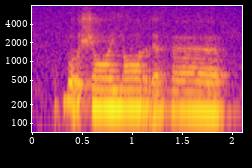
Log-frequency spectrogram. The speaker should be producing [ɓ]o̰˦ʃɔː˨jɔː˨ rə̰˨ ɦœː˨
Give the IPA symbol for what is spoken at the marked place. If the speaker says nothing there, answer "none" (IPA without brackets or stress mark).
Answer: ɓ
